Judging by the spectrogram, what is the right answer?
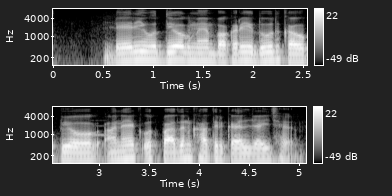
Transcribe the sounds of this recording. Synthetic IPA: ɖeɾiud̪joɡmebəkɾid̪ud̪ʱkaupjoɡə̰nekʊ̰t̪̚pad̪ənkʰat̪iɾkəɪld͡ʒaːjt͡ʃʰɛ̰

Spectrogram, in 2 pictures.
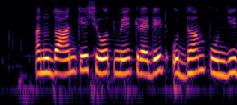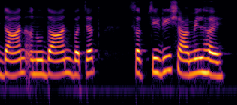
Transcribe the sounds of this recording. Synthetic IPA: ɐnʊd̪aːnkeʃɾoːt̪mẽkɾeːɖɪʈʊd̪ʱːəmpũːɲd͡ʑid̪aːnɐ̰nud̪aːnbɐt͡ɕət̪ | sɐbsiɖiʃaːmɪlɦɐeː

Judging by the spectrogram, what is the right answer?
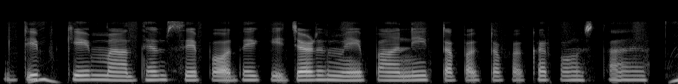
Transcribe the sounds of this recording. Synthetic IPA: ɖɪpkemaːd̪ʱjəmsepɔːd̪ʱekid͡ʒəɽmẽpaːniʈəpək̚ʈəpəkːəɾpɐɦʊ̃t͡ʃt̪aɦɛː

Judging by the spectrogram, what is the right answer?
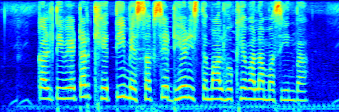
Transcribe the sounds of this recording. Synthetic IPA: kəlʈiʋeːʈəɾkʰeːt̪imẽsəbseɖʱeːɽɪst̪eːmaːlɦoːkʰeʋaːlaməsiːnbaː

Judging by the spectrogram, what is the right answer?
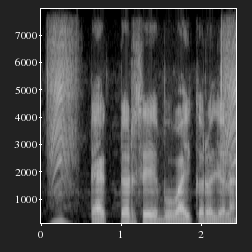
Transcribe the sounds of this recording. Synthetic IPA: ʈɛːk̚ʈəɾsebowaːikəɾəld͡ʒalaː

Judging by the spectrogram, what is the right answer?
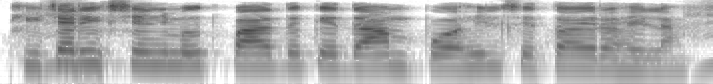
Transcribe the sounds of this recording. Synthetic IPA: fʰit͡ɕəɾikst͡ɕend͡ʑmeut̪pad̪ked̪ampəɦilset̪əjɾəɦela

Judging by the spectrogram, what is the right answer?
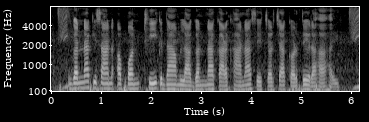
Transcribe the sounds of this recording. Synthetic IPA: ɡənːakɪsaːnəpənʈʰiːkd̪aːmlaɡənːakaːɾkʰaːnaset͡ʃəɾt͡ʃakəɾt̪eɾəɦaɦɛi

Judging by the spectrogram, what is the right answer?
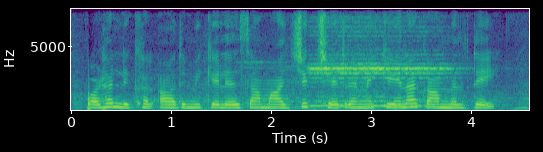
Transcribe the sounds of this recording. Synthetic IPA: pəɽ̤əlːɪkʰəlaːd̪mikelelsaːmaːd͡ʒɪk̚t͡ʃʰeːt̪ɾəmẽkeːnakaːmːɪlt̪eːi

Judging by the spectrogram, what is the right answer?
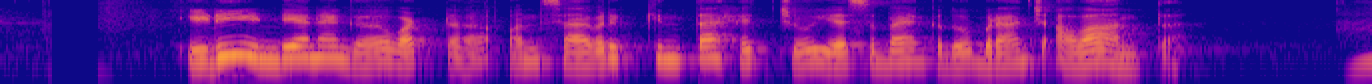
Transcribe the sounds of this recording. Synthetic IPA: iɽiːiɳɖijaːneːɡɐʋɐʈːɐ̰ond̪usaːʋiɾikːint̪ɐhet͡ʃːujesbaːŋkɐd̪ubɾaːɲt͡ʃɐ̰ʋaːɐnt̪ɐ

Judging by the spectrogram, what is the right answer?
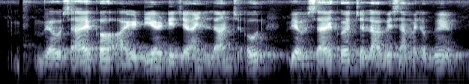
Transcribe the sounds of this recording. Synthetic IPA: ʋjəwsa̰ːjkoʔa̰ːɪɖijaɖɪd͡ʒaːɪnlãːnt͡ʃɔːɾʋjəwsaːjkot͡ʃɐlaːʋiʃaːmɪlɦoɡe

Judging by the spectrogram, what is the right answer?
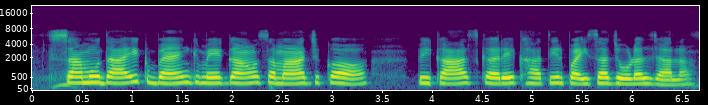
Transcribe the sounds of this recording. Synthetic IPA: samʊd̪aːjɪkbɛ̃ːŋkmẽɡãːwsəmaːd͡ʒka | wɪkaːskəɾekʰaːt̪ɪɾpəɪsad͡ʒoːɽəld͡ʒaːlaː

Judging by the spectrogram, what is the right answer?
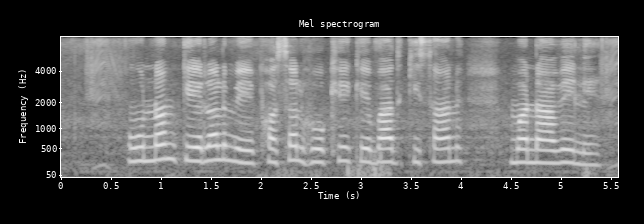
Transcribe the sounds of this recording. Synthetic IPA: unəmkeɾəlmepʰəsəlɦokʰekebad̪kisan | mənawele

